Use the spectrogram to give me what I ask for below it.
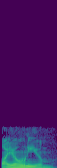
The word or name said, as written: ionium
